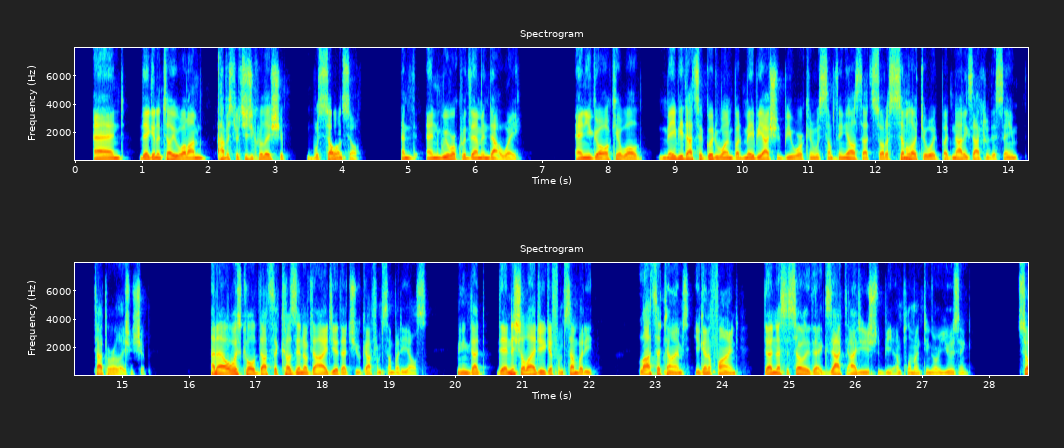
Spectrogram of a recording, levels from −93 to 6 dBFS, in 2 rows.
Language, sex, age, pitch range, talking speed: English, male, 50-69, 95-125 Hz, 210 wpm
